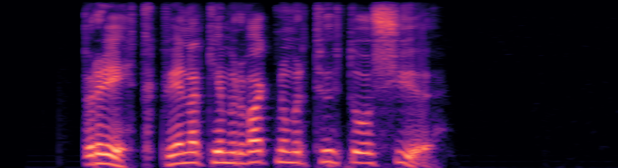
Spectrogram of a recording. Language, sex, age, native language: Icelandic, male, 40-49, Icelandic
